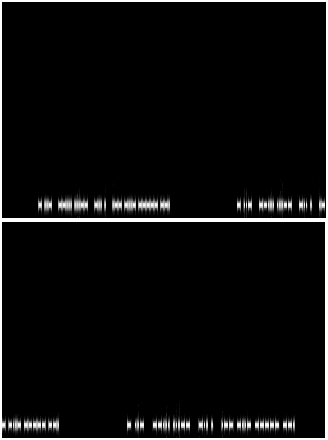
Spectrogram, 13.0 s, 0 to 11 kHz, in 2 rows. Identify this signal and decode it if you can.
Morse code, heard as a keyed tone, about 47 wpm, 700 Hz. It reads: TU 73 DE WX0G TU 73 DE WX0G TU 73 DE WX0G
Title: Speed-Racing Common QSO Phrases Encore - 40wpm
